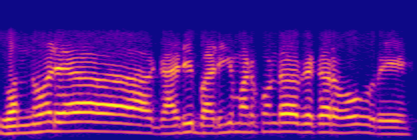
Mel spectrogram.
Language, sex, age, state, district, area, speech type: Kannada, male, 45-60, Karnataka, Belgaum, rural, conversation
